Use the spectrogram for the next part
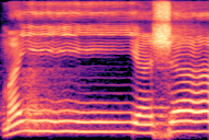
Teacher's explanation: Yu'tihi may, yu'ti kasrah bertemu ya sukun 2 harokat. Himai nun sukun bertemu ya idgham bi gunnah, kita tekan 3 ketuk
